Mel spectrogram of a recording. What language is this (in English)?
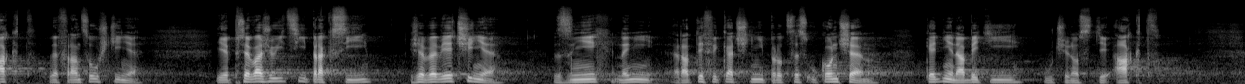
Czech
